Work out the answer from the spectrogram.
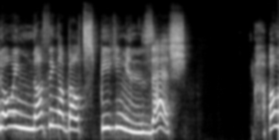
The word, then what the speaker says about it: Czech: Check. Oh, okay. You pronounce it as check.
